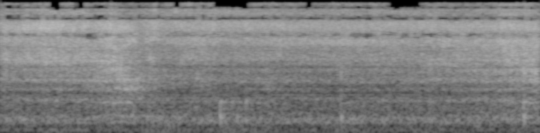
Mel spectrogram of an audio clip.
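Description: Meat frying in browned masala for daal gosht, chicken or mutton, gives a steady close hiss and sizzle that runs throughout with no talk.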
